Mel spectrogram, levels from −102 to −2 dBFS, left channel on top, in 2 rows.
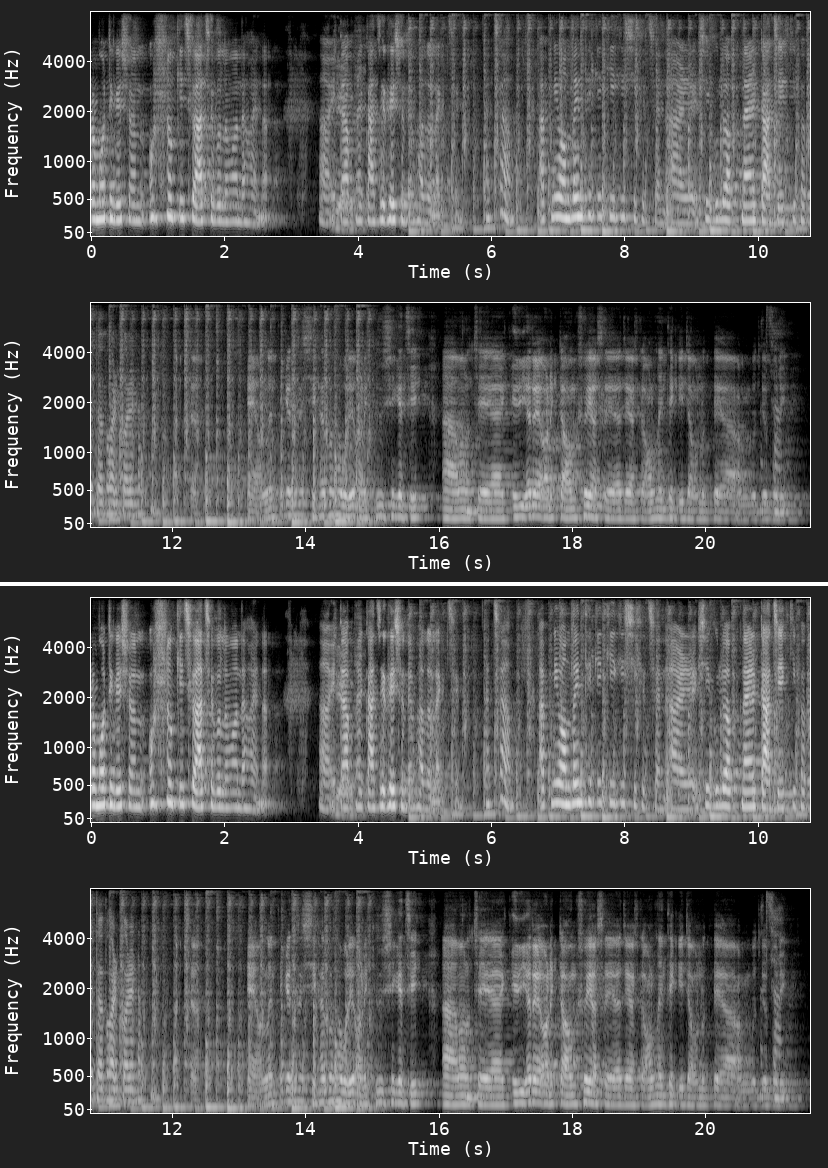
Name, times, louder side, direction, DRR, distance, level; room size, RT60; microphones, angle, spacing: voice 1, 0.0-2.6 2.9-5.6 5.9-11.8 16.4-16.6 21.0-21.2, right 2 dB, 50° right, 5 dB, 1.6 m, -27 dB
voice 2, 3.6-3.9 12.3-12.4 13.1-15.7 16.0-21.2, right 1 dB, 25° right, 1 dB, 2.6 m, -32 dB
sound 1, 4.8-15.1, equal, 10° left, 2.6 m, -38 dB
28.5 x 20.5 x 5.2 m, 0.82 s
head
